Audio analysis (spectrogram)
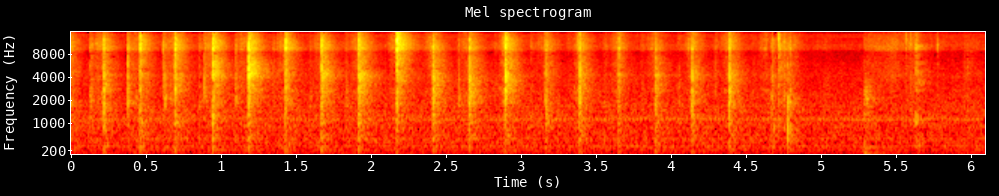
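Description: Tarot cards being shuffled in hand ahead of a reading draw, a quick, even run of crisp riffling snaps that is close and fairly soft, with no talking.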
